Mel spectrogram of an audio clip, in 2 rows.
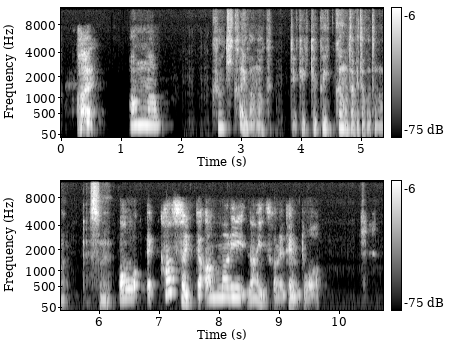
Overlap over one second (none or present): none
